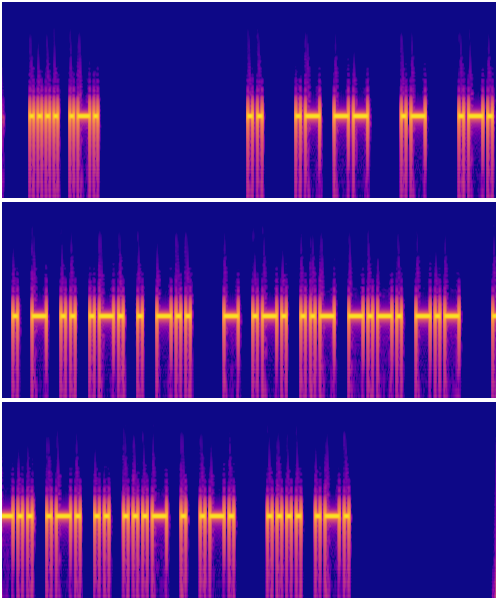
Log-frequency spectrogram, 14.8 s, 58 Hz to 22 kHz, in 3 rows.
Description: Morse code, heard as a keyed tone, about 24 wpm, 700 Hz. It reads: HR I AM A RETIRED TRUCK DRIVER HR
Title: Speed-Racing Common QSO Phrases - 25wpm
